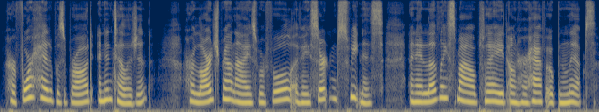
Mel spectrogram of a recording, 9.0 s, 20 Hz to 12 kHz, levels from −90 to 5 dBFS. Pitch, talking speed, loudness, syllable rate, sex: 255 Hz, 175 wpm, -17 LUFS, 5.3 syllables/s, female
